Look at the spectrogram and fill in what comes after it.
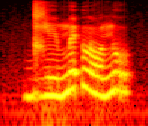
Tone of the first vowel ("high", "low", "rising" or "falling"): low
